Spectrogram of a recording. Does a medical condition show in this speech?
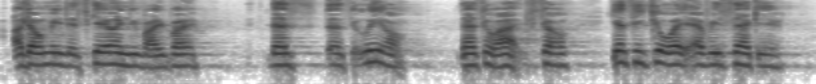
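Yes: spastic quadriplegic cerebral palsy; wheelchair user.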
